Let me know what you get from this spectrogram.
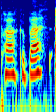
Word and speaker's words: Percabeth: The friendship of Perkabeth, and yes, that is the right way to say it,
